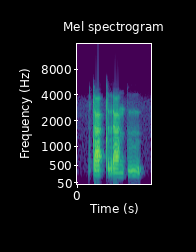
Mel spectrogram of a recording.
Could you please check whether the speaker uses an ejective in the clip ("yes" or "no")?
no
